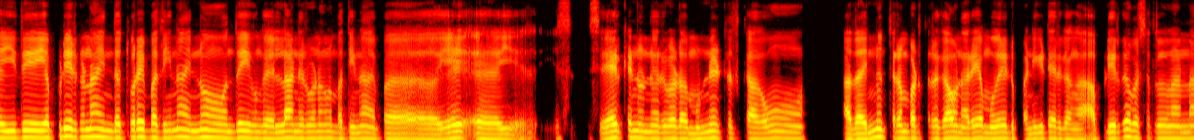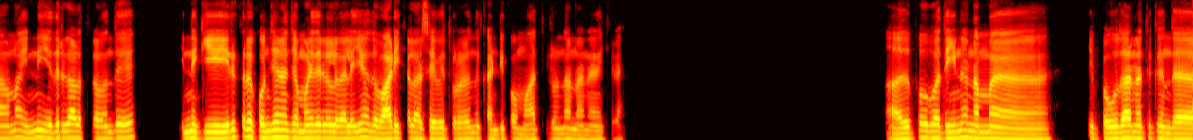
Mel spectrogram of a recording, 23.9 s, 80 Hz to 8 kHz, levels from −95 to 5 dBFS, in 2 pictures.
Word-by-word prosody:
இது 150 +2 0 0.2
எப்படி 165 +4 0
இருக்குன்னா 155 +1 +1
இந்த 145 0 -1
துறை 160 +1 +3
பார்த்தீங்கன்னா 145 +2 -1
இன்னும் 145 0 +1
வந்து 140 +1 -2
இவுங்க 135 -1 -2
எல்லா 140 +2 +2
நிறுவனங்களும் 135 0 -2
பார்த்தீங்கன்னா, 125 +1 -3
இப்ப 120 +1 -5 0.6
ஏ. - - +4 0.5
ஐ. - - -2 0.6
ஸ் - - -13
ஸ் - - -15 0.3
செயற்கை 135 +4 0
நுண்ணறிவோட 130 -2 0
முன்னேற்றத்துக்காகவும், 130 0 -2 0.6
அத 115 +1 +3
இன்னும் 155 +3 0
திறம்படுத்துறதுக்காகவும், 130 -1 0
நெறைய 130 +3 +1
முதலீடு 125 -1 -1
பண்ணிக்கிட்டே 125 +3 -2
இருக்காங்க. 110 -3 -3
அப்படி 125 +5 -2
இருக்க 155 +4 -1
பட்சத்துலலாம் 130 -1 -3
என்னாகும்ன்னா, 130 +3 -2
இன்னும் 140 0 0
எதிர்காலத்தில 140 -2 -1
வந்து, 140 +2 -1 0.6
இன்னைக்கி 130 -1 +2 0.2
இருக்கிற 155 +2 +1
கொஞ்ச 140 +1 +3
நஞ்ச 145 -2 +2
மனிதர்கள் 140 -1 +3
வேலையும், 135 +3 +2
அந்த 130 - +1
வாடிக்கையாளர் 125 -2 +2
சேவைத் 120 -1 0
துறையிலேருந்து 115 +1 -4
கண்டிப்பா 115 +3 -5
மாத்திருந்தான் 110 +1 -5
நான் 100 -1 -4
நெனைக்கிறேன். 95 +1 -9 2.7
அதுபோக 120 +5 +1
பார்த்தீங்கன்னா, 135 +2 +2
நம்ம 130 0 +1 1.0
இப்ப 120 0 -3
உதாரணத்துக்கு 130 -1 +3
இந்த 115 -1 +2
130 Hz, 135 wpm, -24 LUFS, 120-140 Hz, 2.7 s, ஏ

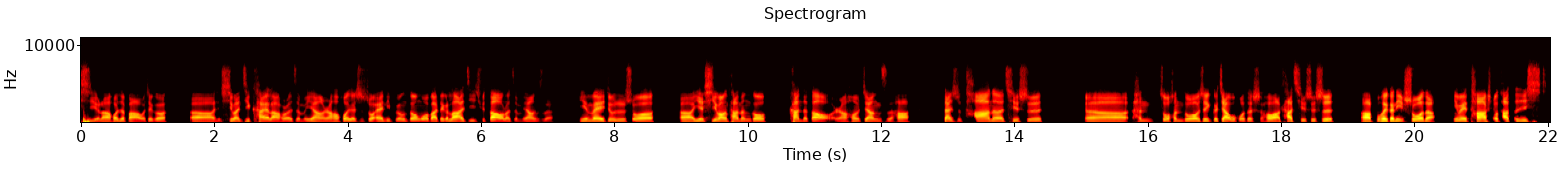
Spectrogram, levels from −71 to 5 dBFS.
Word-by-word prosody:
洗 100 -2 -1
了， 110 +2 0
或 150 - -1
者 - - -3
把 90 - +1
我 90 - -6
这 135 - -8
个， 115 -3 -2 0.3
呃， 100 -1 0
洗 - - -9
碗 - - 0
机 135 - -10
开 150 +4 +1
了 120 - +1
或 125 +1 -6
者 120 - -4
怎 - - -12
么 95 - -15
样。” 110 -1 -1
然 105 - -1
后， 140 - -1
或 145 - -1
者 140 - -2
是 130 +2 -13
说： 145 +3 -3
“哎， 135 - +2
你 115 -5 -11
不 100 - -20
用 140 +2 -7
动， 160 -1 0
我 120 0 -1
把 - - +2
这 130 - -4
个 120 - -4
垃 135 +3 +4
圾 150 0 -15
去 145 +2 -18
倒 180 0 +6
了 - - -5
怎 - - -19
么 - - -17
样 110 -3 -4
子。” 90 - -17 0.4
因 160 +4 -6
为 170 -3 +4
就 170 0 -5
是 155 -1 -6
说， 145 0 +2 0.4
呃， 110 -1 +1
也 105 -1 -1
希 170 - -3
望 170 -4 +4
她 145 +1 +1
能 125 -2 -6
够 160 +1 +1 0.3
看 - - +1
得 - - -7
到， - - +1
然 105 +1 -5
后 135 -3 -4
这 - - -7
样 115 -4 0
子 95 - -13
哈。 - - 0 0.5
但 195 0 +3
是 180 -1 -17
她 185 +5 +3
呢？ 150 -5 0
其 155 +3 -7
实， 135 -1 -5 0.6
呃， 115 -3 +1
很 115 0 -10
做 185 -2 -1
很 125 -8 -7
多 130 +4 +2
这 155 0 -1
个 - - -4
家 155 +1 +5
务 155 - -5
活 - - -5
的 105 +1 -7
时 - - -12
候 120 - +1
啊， - - +5
她 135 - +3
其 120 -4 -9
实 125 +2 -9
是， - - +1 0.4
呃， 105 -1 +9
不 - - -5
会 170 - +8
跟 175 +1 +6
你 - - +1
说 140 +1 +4
的。 - - +2 0.2
因 165 +4 -4
为 175 - +5
她 160 -1 +6
说 165 0 -4
她 170 +1 +6
自 160 -2 -9
己 155 +2 -3
喜 - - -10
135 Hz, 280 characters per minute, -23 LUFS, 115-155 Hz, 0.6 s, 呃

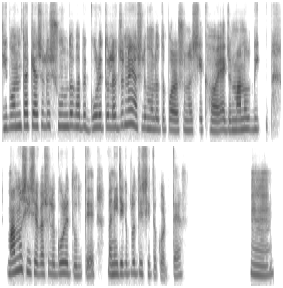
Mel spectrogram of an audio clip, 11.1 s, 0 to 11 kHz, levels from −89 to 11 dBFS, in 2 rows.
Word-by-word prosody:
জীবনটাকে 265 +3 0
আসলে 285 0 0 0.2
সুন্দরভাবে 270 -1 -4
গড়ে 260 +1 0
তোলার 255 -1 +3
জন্যই 310 +2 +4
আসলে 240 -1 -1
মূলত 220 -1 -5
পড়াশোনা 200 -1 0
শেখা 210 -1 -3
হয়। 185 0 +4
একজন 200 -1 -1
মানবিক 220 +1 +2 0.6
মানুষ 275 +7 +6
হিসেবে 220 -2 +1
আসলে 210 -2 -2
গড়ে 220 0 0
তুলতে। 180 0 -8 0.4
বা 205 - -3
নিজেকে 210 0 0
প্রতিষ্ঠিত 215 -3 -3
করতে। 145 +5 -10 1.5
হুম। 185 -1 -4
220 Hz, 125 wpm, -28 LUFS, 205-265 Hz, 1.5 s, মানুষ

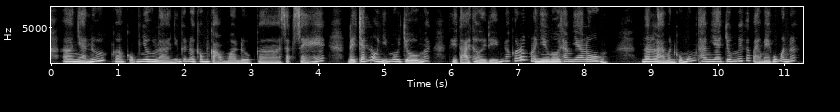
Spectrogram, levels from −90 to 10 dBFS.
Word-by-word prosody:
a, 230 -1 0
nhà 215 -4 +3
nước, 310 - +2
a, 230 - -2
cũng 240 - -2
như 240 -3 +4
là 185 -4 -3
những 170 +4 -6
cái 285 - -5
nơi 255 -4 0
công 225 0 +2
cộng 175 - -5
mà 175 0 -5
được, 175 -2 -5
ờ, 185 - -5 0.3
sạch 180 +4 -6
sẽ 180 -4 -5 0.6
để 190 0 +3
tránh 255 -1 +2
ô - - 0
nhiễm 230 -1 +4
môi 245 -2 +1
trường 195 -3 +3
á 265 - -5 0.3
thì 200 - -1
tại 160 0 -3
thời 185 -5 0
điểm 185 +4 -2
đó 310 - -11
có 345 - -4
rất 460 +3 -3
là - - 0
nhiều 215 -1 +8
người 215 +1 +6
tham 270 +3 -5
gia 275 0 -3
luôn, 280 +1 +1 0.6
nên 240 +1 +5
là 210 -6 +2
mình 180 -1 -1
cũng 185 +3 -1
muốn 285 +8 +1
tham 265 -2 -4
gia 250 0 +1
chung 270 0 +2
với 305 +2 -5
các 365 +2 -11
bạn 190 - -6
bè 195 0 -2
của 225 +3 -1
mình 255 -3 +1
á. 315 - -8
225 Hz, 275 wpm, -19 LUFS, 190-265 Hz, 0.6 s, nhiều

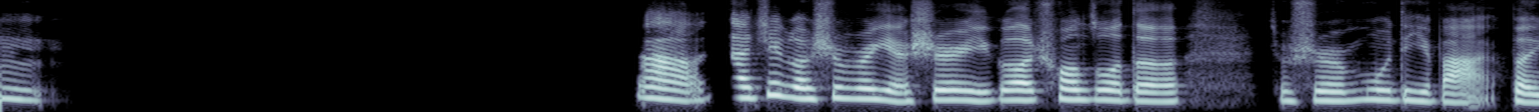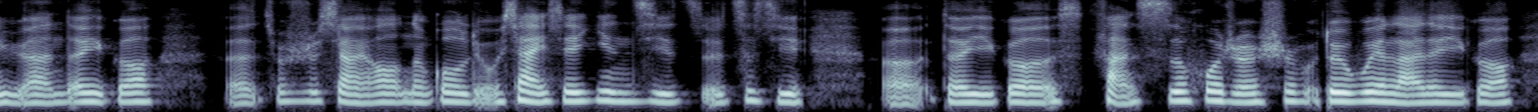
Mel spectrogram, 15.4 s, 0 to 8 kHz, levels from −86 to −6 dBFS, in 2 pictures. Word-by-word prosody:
嗯。 230 -4 -5 2.9
那 235 -6 +5 0.2
那 270 -1 +4
这 325 +5 +1
个 255 -3 +4
是 270 +2 0
不 250 - 0
是 245 - +5
也 200 -4 +2
是 225 +2 +3
一 200 - 0
个 225 +1 +4
创 230 +1 +2
作 225 -1 +2
的 200 -2 +2 0.4
就 210 - -7
是 205 0 0
目 225 +1 -1
的 215 -2 -1
吧， 185 -2 +1
本 180 -5 +3
源 170 -1 -2
的 190 - 0
一 190 - +1
个， 190 +1 -1 0.3
呃， 155 +1 -7
就 195 - -9
是 200 0 -6
想 190 -3 0
要 180 +2 -1
能 180 -1 -4
够 190 -1 -1
留 180 - -5
下 195 +2 +4
一 185 - +2
些 195 0 0
印 200 -2 -2
记， 190 -2 -3
自 185 0 -12
呃， - - -4
自 205 +4 -6
己， 185 -3 -3 0.4
呃 - - -4
的 180 -5 0
一 175 -1 +1
个 175 -1 0
思 - - -12
反 - - -1
思， 205 +1 0
或 210 +1 +1
者 180 -2 0
是 200 +2 -3
对 200 -2 +5
未 195 0 +3
来 170 -2 +2
的 180 0 0
一 175 0 -1
个 175 0 -2
195 Hz, 225 characters per minute, -22 LUFS, 185-220 Hz, 2.9 s, 那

